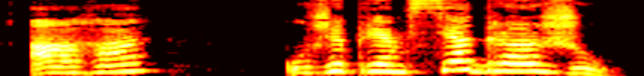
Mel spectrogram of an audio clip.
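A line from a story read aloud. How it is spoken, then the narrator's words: Muttering. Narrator (Russian): пробормотала Таня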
